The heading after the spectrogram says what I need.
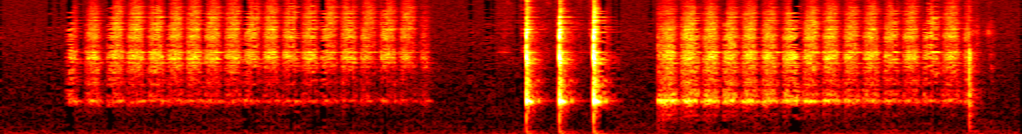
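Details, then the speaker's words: Subaru cylinder head with heavy carbon buildup, exhaust valves suspected leaking, valve hand-lapped with grinding compound: rhythmic gritty rasping strokes about four per second broken by sharp taps; noise thins as compound leaves seat, tapping draws it back. "You can hear the grinding compound working. And as that noise thins out, that means the compound's moved away from the actual seat and margin, and the tapping pulls the compound back into the area that needs to be ground."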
